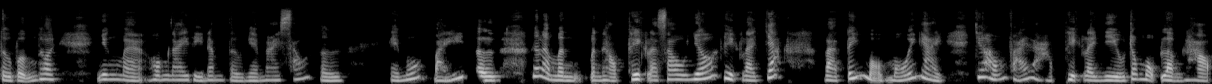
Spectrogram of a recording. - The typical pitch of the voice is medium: No, high, 200 Hz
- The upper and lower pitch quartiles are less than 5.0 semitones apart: Yes, average, 4.3 semitones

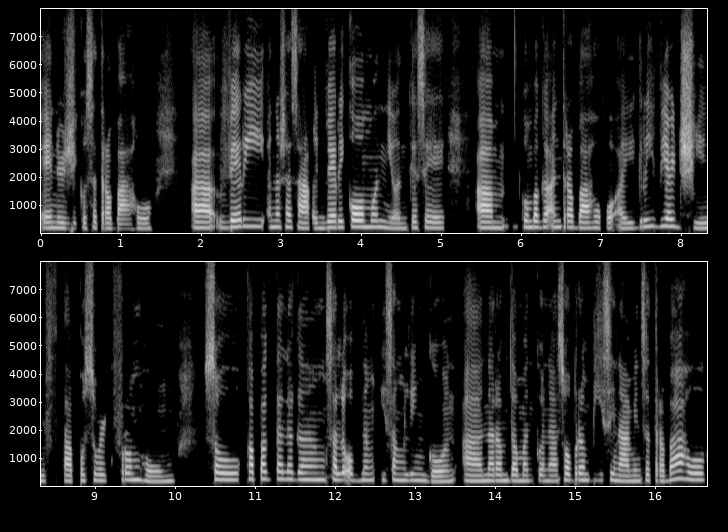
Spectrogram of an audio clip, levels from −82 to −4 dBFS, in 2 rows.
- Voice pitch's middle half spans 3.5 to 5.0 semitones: No, average, 3.1 semitones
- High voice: Yes, high, 205 Hz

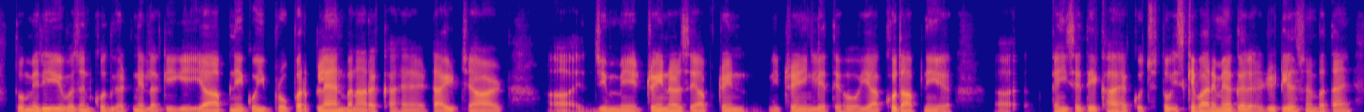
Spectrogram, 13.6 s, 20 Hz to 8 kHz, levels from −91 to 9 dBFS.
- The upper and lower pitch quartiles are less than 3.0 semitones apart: Yes, narrow, 2.4 semitones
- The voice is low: Yes, low, 105 Hz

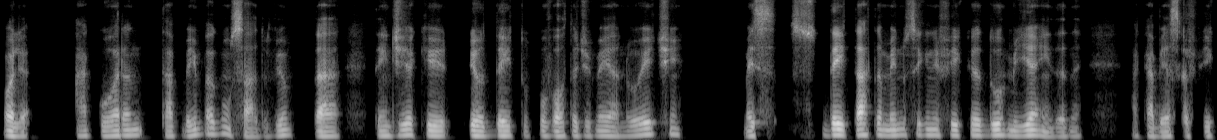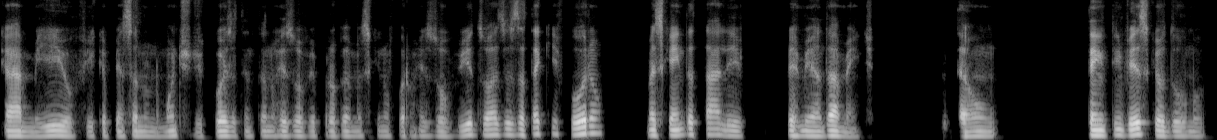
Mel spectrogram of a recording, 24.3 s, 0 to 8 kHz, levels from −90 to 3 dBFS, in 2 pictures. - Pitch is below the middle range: Yes, low, 100 Hz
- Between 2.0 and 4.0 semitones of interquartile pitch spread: Yes, average, 2.9 semitones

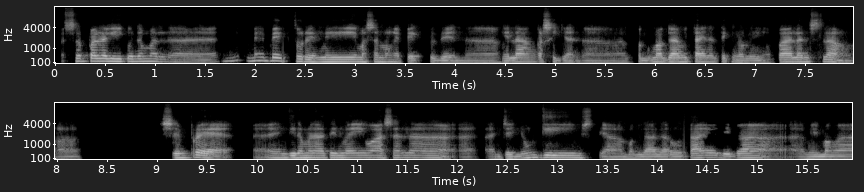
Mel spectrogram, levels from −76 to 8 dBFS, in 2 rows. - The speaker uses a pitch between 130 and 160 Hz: Yes, low, 135 Hz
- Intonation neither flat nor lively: Yes, average, 3.8 semitones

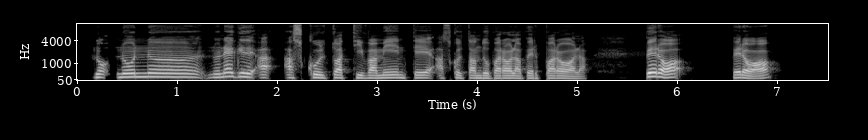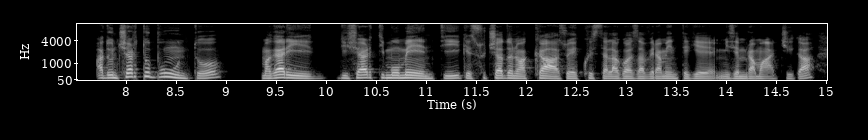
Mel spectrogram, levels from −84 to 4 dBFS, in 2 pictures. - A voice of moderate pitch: Yes, medium, 145 Hz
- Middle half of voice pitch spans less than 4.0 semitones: No, average, 5.2 semitones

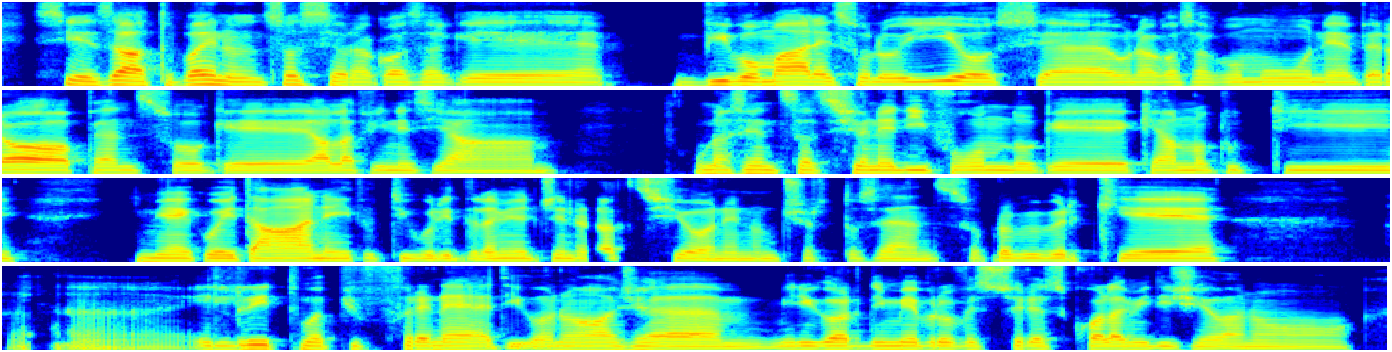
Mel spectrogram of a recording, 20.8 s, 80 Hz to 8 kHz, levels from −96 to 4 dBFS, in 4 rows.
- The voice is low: Yes, low, 115 Hz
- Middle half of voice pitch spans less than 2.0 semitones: Yes, narrow, 1.3 semitones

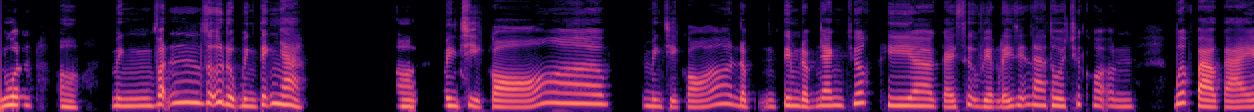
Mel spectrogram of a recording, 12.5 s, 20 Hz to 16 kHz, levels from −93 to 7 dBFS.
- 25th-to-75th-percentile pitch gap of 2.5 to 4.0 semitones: Yes, average, 3.6 semitones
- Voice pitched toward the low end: No, high, 235 Hz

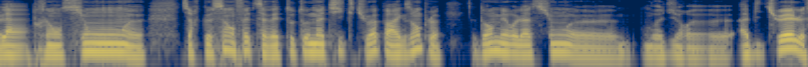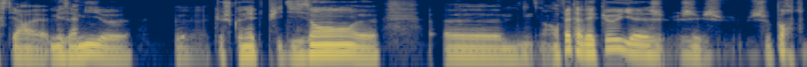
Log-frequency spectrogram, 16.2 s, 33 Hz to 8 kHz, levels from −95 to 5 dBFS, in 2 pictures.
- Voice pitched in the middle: No, very low, 95 Hz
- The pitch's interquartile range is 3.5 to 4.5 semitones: Yes, average, 4.0 semitones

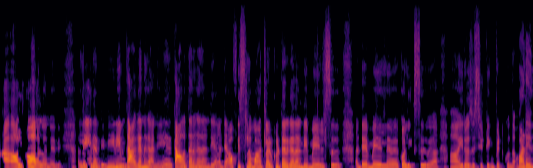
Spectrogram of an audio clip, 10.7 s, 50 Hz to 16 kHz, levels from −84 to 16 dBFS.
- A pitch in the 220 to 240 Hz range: Yes, high, 235 Hz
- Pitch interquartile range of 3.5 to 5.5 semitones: Yes, average, 4.0 semitones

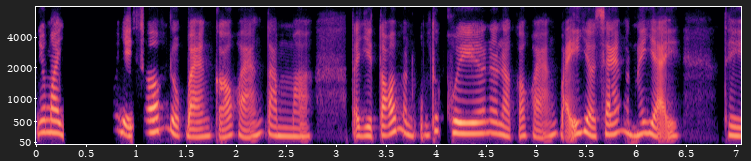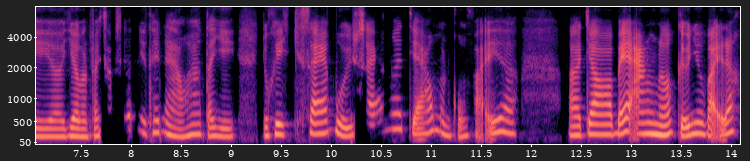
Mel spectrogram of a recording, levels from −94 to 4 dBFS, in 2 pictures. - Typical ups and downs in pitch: Yes, average, 4.7 semitones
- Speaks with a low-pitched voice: No, high, 220 Hz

